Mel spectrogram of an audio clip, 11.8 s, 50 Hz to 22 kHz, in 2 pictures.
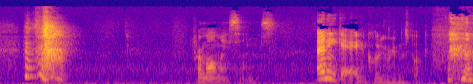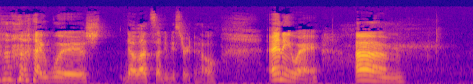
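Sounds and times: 
sneeze: 0.3s - 1.0s
speech: 2.4s - 11.1s.

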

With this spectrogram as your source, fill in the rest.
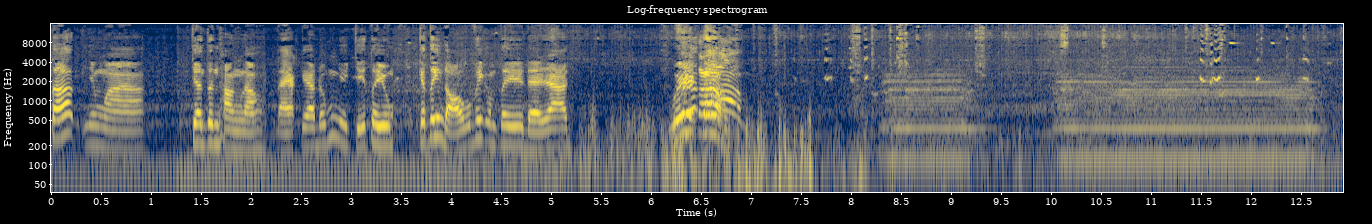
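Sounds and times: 
speech: 0.0s - 5.4s, 6.2s - 7.1s
construction site horn blasts signalling work start: 8.0s - 12.9s.

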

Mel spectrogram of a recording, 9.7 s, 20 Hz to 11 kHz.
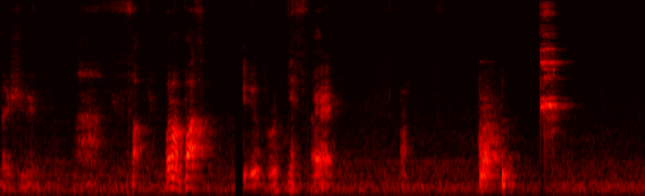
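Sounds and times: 
speech: 0.0s - 5.2s, 6.0s - 6.2s
glasses clinking together in a toast: 8.1s - 8.7s.

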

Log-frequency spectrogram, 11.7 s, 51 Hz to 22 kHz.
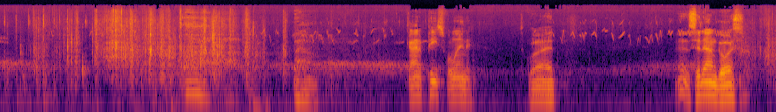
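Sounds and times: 
saddled horses' hooves clopping while led to a stream: 0.0s - 4.4s
animal sounds: 0.0s - 11.6s
speech: 2.8s - 3.2s, 6.2s - 7.2s, 8.0s - 8.5s, 10.2s - 11.2s.

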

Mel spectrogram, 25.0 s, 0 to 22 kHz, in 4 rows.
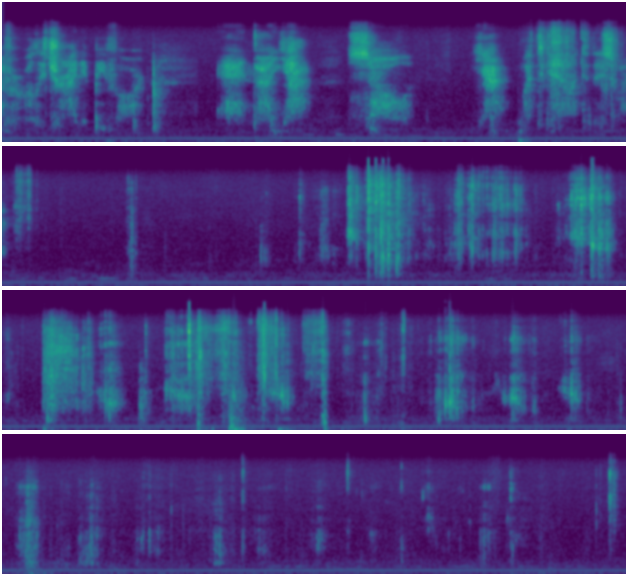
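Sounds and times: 
low hum: 0.0s - 24.9s
speech: 0.3s - 1.5s
dry brittle Melba toast cracker bitten and chewed: 5.5s - 6.6s, 8.8s - 24.0s.

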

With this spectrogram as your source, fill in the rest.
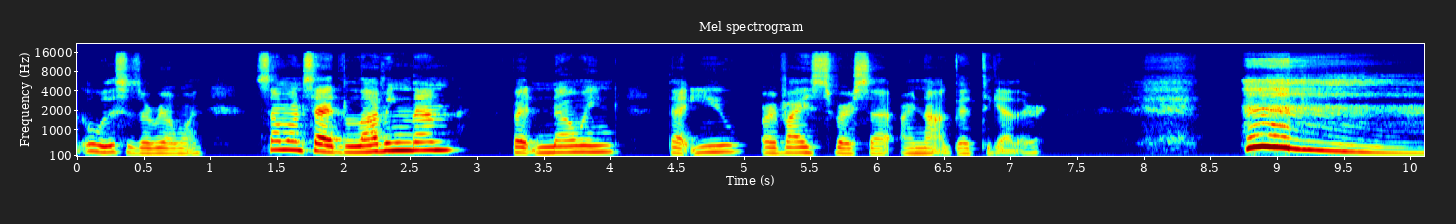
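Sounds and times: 
speech: 0.0s - 7.3s, 8.0s - 10.0s
deep voiced inhale: 7.4s - 8.5s, 9.1s - 10.0s.

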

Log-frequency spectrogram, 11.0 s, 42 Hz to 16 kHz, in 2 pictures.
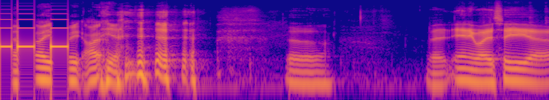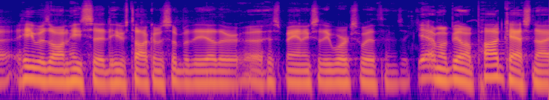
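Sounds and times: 
loud flat censor bleep: 0.0s - 0.7s
speech: 0.1s - 3.4s, 4.3s - 10.9s
laughter: 1.0s - 2.1s.

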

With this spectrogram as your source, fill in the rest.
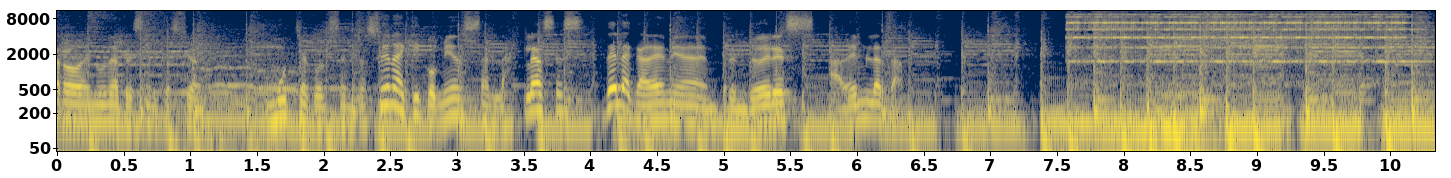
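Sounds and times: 
speech: 0.0s - 6.7s
loud bell ringing: 7.6s - 10.3s.

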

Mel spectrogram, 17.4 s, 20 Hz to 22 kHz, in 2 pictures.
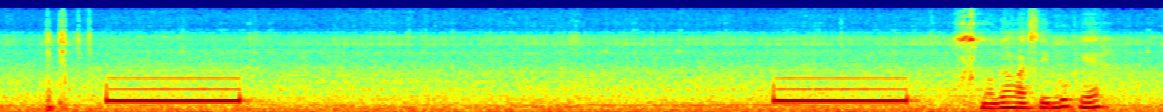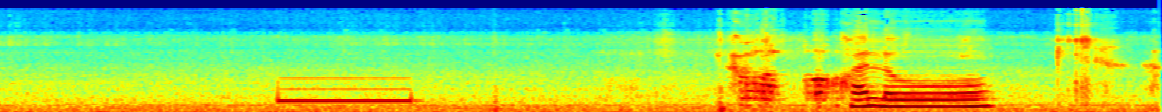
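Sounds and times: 
telephone ringing tone of an outgoing call through a phone line: 0.8s - 1.9s, 5.8s - 6.9s, 10.8s - 11.9s
speech: 7.4s - 8.4s, 15.1s - 16.3s.

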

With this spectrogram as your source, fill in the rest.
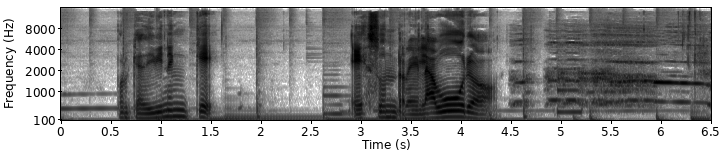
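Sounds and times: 
speech: 0.6s - 1.7s, 2.9s - 4.7s
rooster crowing: 4.5s - 6.4s.

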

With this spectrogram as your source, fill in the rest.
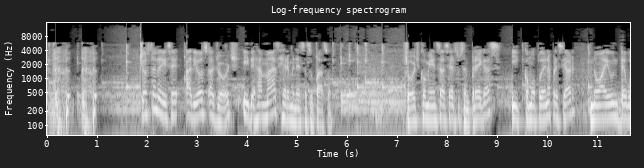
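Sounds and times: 
person coughing: 0.0s - 1.2s
speech: 1.9s - 6.4s, 7.2s - 11.6s.

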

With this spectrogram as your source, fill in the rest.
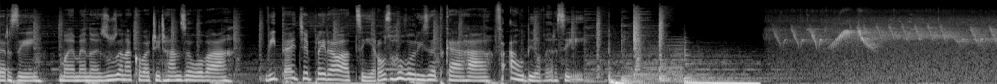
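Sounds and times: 
speech: 0.0s - 6.4s
birds chirping in a Slovak forest: 7.7s - 9.9s.

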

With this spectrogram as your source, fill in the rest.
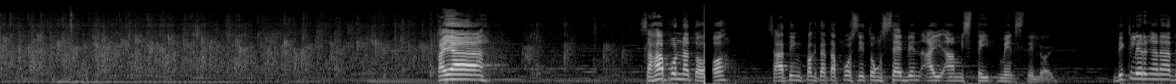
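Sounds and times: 
church congregation applauding: 0.0s - 6.9s
speech: 4.4s - 5.0s, 6.4s - 11.7s.

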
